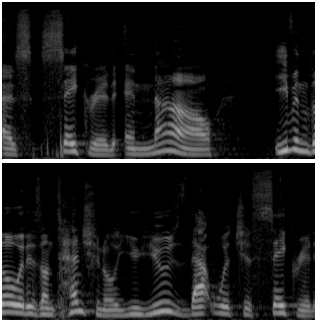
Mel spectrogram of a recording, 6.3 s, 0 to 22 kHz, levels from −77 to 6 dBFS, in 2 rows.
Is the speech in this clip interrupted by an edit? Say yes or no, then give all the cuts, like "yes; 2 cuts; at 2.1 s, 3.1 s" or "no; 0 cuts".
no; 0 cuts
